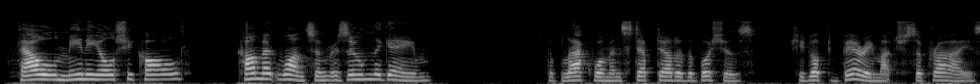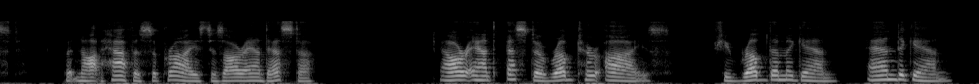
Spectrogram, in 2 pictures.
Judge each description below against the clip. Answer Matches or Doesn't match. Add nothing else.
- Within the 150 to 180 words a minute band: Doesn't match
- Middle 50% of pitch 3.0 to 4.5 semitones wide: Matches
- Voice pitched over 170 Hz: Matches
